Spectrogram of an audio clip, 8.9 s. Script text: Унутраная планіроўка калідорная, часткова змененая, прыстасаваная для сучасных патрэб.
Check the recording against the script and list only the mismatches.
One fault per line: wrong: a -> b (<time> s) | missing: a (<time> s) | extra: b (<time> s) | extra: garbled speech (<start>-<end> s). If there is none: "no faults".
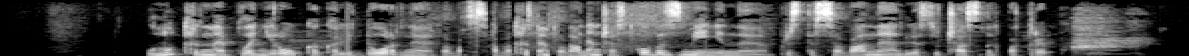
extra: garbled speech (3.3-4.5 s)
